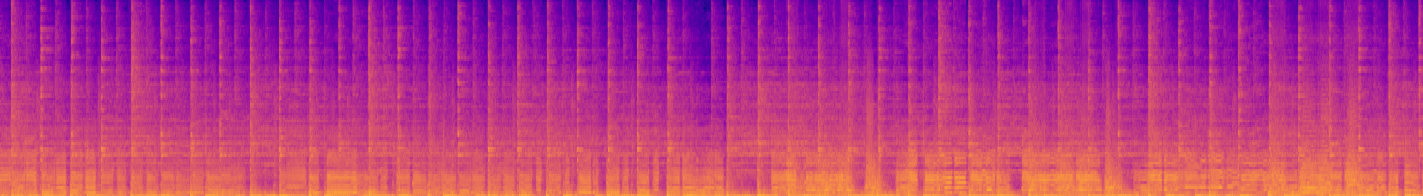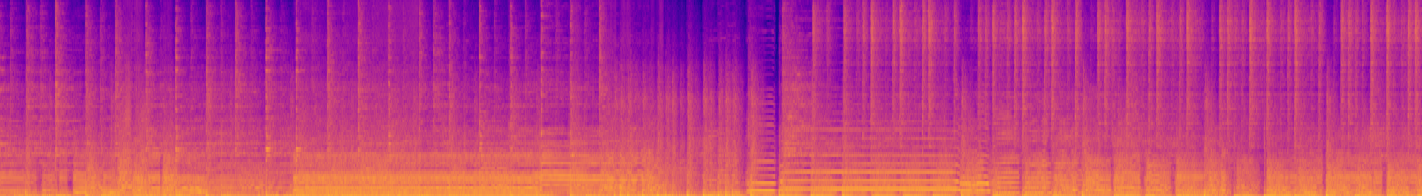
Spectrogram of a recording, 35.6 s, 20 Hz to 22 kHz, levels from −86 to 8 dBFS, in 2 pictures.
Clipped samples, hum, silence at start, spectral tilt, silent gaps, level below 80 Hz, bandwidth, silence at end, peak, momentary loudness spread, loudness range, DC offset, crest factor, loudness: under 0.1%; none; 0 s; -4 dB/octave; none; -20 dBFS; over 20 kHz; 0 s; 0 dBFS; 4 LU; 3 LU; under 0.1%; 14 dB; -14 LUFS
